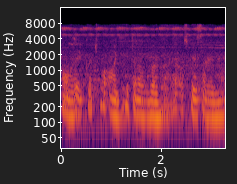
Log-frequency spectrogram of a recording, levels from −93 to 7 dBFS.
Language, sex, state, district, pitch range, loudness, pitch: Hindi, male, Bihar, Bhagalpur, 125-170 Hz, -31 LUFS, 140 Hz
